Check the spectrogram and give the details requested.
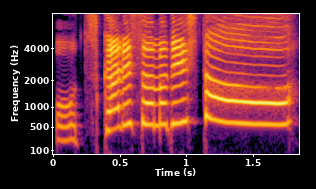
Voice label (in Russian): zvuki s golosom iaponskoi anime devushki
